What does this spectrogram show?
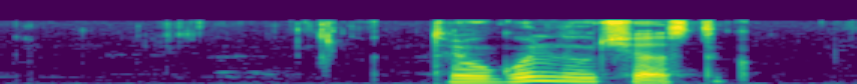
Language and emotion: Russian, neutral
